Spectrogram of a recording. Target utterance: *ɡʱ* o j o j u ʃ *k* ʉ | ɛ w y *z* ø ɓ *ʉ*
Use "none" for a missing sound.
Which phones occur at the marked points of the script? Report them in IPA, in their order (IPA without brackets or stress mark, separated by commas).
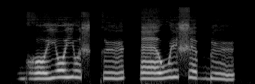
ɡʱ, k, ʃ, ʉ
